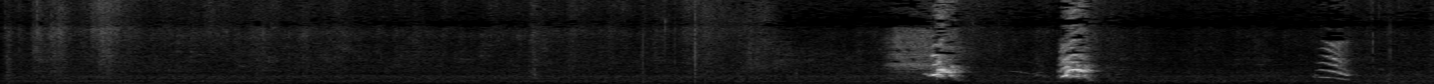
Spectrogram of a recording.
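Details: A puppy in a quiet room gives three short, sharp, high yelping whimpers late in the recording, the first two close together and the last one thinner and falling, with near silence before them.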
